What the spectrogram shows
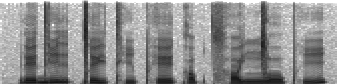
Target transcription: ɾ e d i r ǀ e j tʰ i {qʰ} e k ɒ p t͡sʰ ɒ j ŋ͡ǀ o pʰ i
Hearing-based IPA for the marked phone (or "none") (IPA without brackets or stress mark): pʰ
